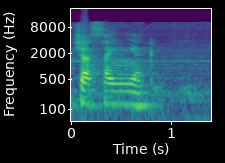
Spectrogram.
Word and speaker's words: Chassaignac: Muy bien, se pronuncia Chassaignac.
